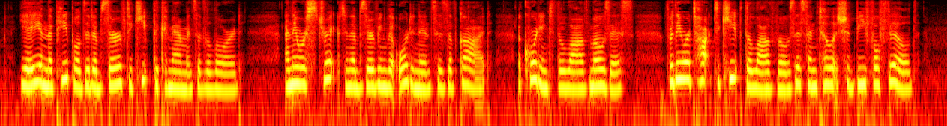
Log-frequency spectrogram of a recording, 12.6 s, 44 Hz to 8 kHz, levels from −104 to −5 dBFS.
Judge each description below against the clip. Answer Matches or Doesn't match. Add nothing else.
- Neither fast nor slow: Doesn't match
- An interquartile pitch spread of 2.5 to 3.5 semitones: Matches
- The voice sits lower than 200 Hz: Doesn't match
